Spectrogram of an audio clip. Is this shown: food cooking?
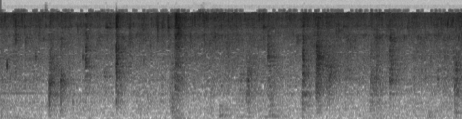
yes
